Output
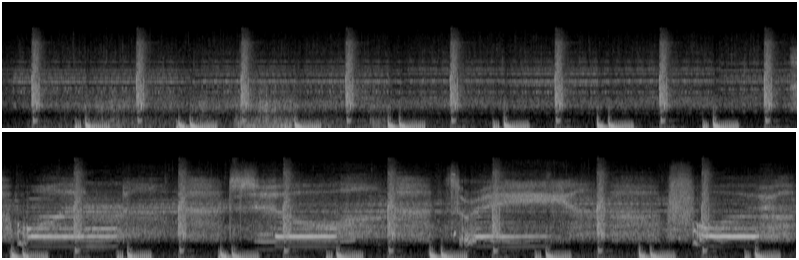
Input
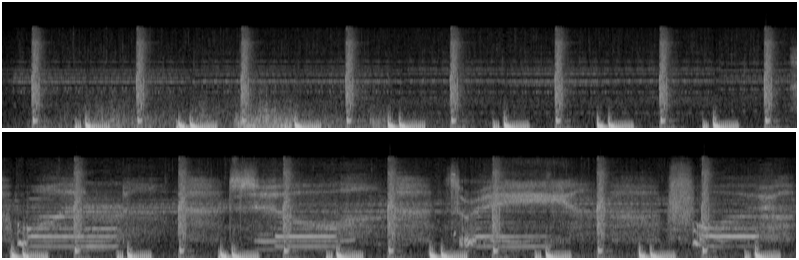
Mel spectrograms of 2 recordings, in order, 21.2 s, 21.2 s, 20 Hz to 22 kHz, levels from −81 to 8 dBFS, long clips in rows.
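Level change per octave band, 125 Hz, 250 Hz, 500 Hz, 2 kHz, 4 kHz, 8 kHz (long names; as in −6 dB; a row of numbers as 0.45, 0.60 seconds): −9.5, −12.5, +3.5, 0.0, −2.5, −6.5 decibels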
